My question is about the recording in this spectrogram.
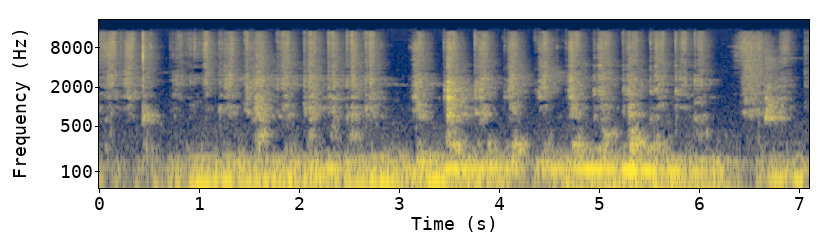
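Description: Faint scratching of a worn, stiff paintbrush scrubbing paint into rough, pitted wood: a quick run of short strokes, a few a second.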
